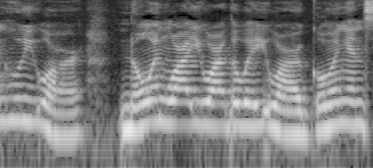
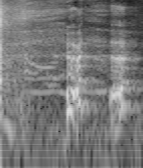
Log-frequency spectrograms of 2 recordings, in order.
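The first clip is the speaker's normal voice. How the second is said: breathy laugh; 7 semitones higher, 4 dB quieter than usual. Real, not acted. Laughs after teasing repeat.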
